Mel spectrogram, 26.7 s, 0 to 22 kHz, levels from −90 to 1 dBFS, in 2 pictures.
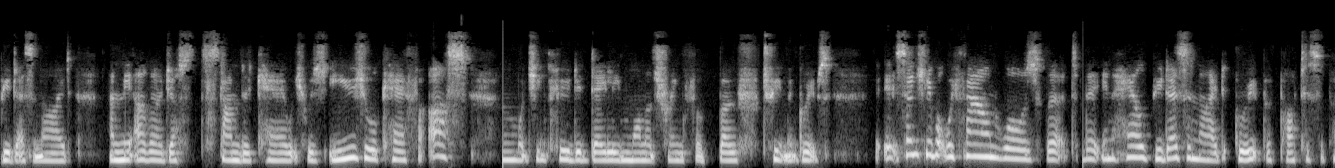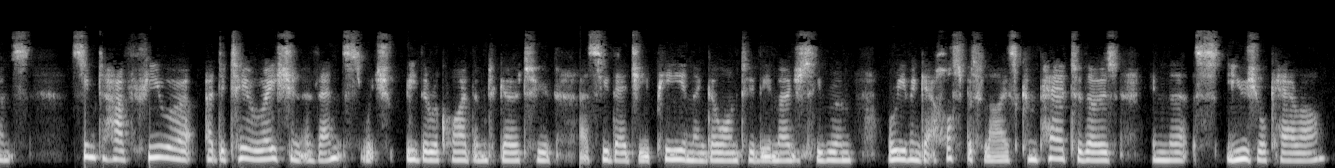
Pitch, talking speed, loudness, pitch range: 200 Hz, 155 wpm, -15 LUFS, 190-235 Hz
